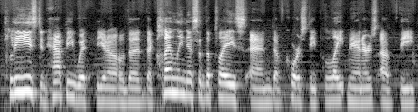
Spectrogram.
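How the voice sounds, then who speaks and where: A man's voice: a little high, moderate pace. A man playing a tabletop roleplaying game, improvising casually with wordy, playfully formal turns of phrase.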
